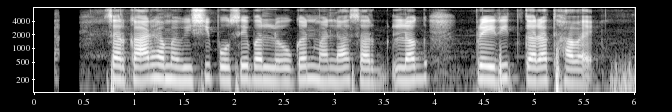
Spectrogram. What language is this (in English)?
Chhattisgarhi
